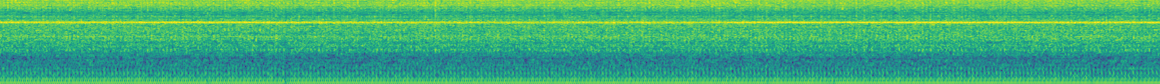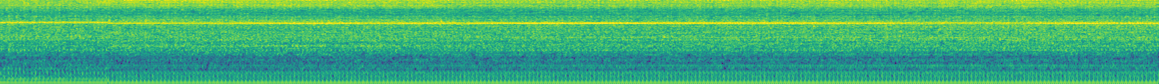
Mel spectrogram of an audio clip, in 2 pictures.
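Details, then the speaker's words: Used air compressor after repairing leak by threading and replacing pressure switch: steady even low hum, constant pump rhythm, one slight load shift, no knocks or hiss; no leaks, holding pressure, running healthy. "turn it off she's got no leaks anywhere sounds real good everything's holding real tight I'm not losing any pressure"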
